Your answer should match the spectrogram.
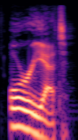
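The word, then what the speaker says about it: aureate: But Ariet... You're really gonna make this. You're really gonna make me look up how to say this fucking word, aren't you? Oriet.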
